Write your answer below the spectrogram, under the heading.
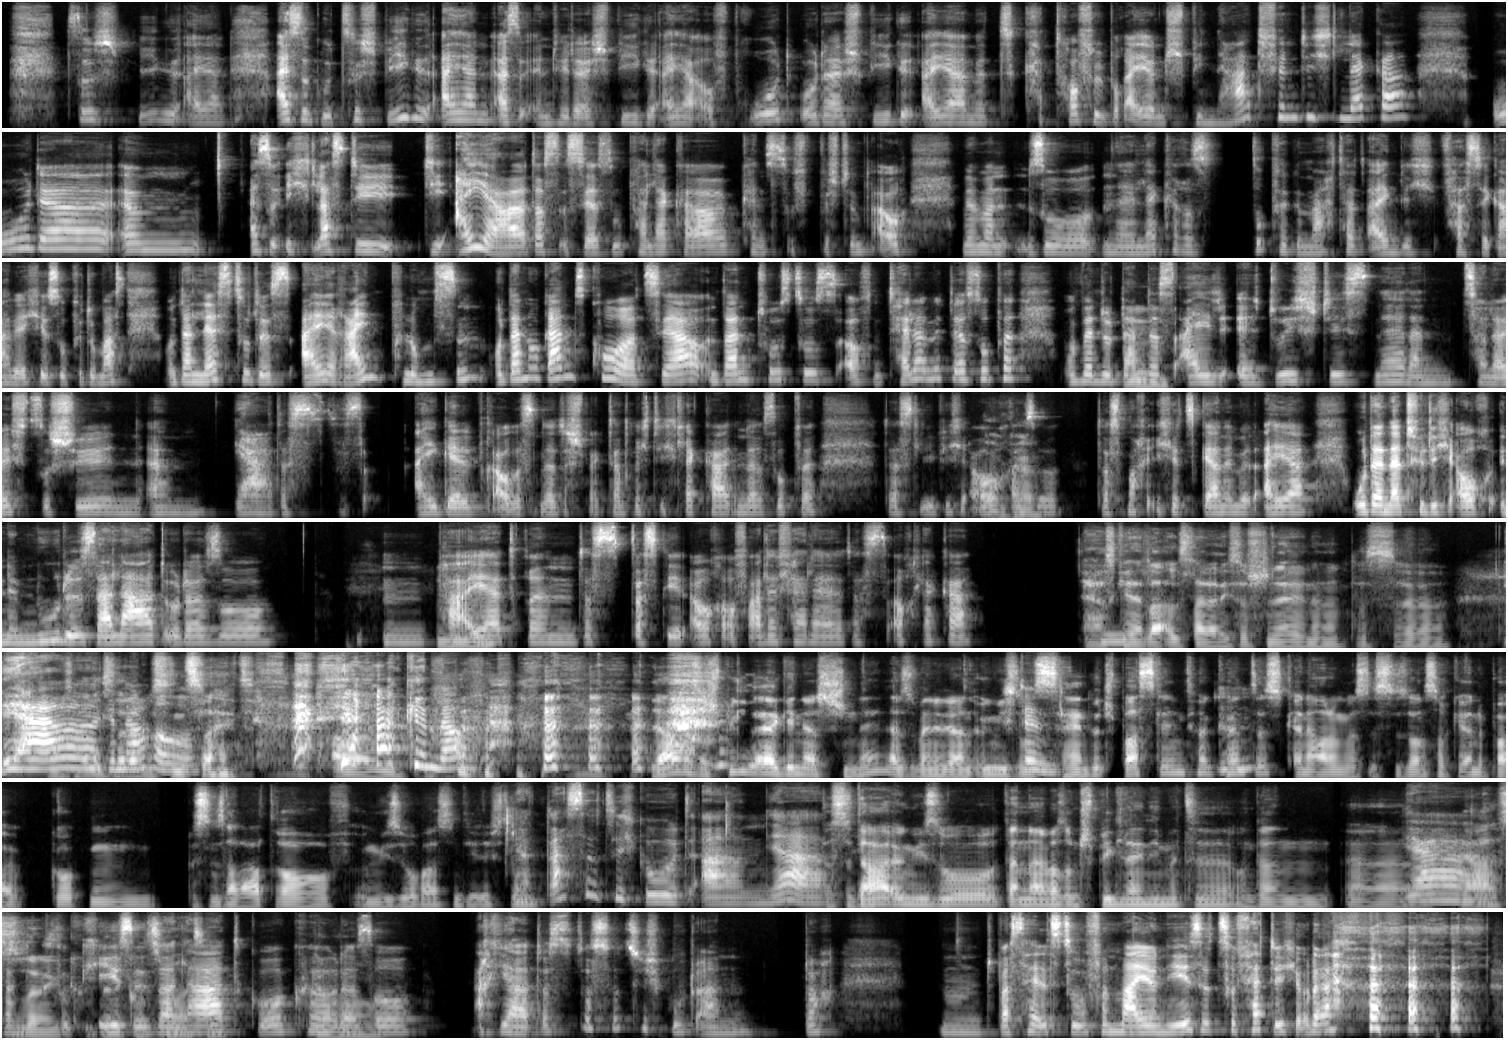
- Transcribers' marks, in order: laughing while speaking: "Zeit"; laughing while speaking: "Ja, genau"; chuckle; laugh
- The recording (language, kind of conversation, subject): German, advice, Wie finde ich schnelle und einfache Abendessen für die ganze Woche?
